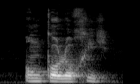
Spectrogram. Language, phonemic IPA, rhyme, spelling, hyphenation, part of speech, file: Dutch, /ˌɔŋ.koː.loːˈɣi/, -i, oncologie, on‧co‧lo‧gie, noun, Nl-oncologie.ogg
- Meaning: oncology (study of cancer; therapy against cancer)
